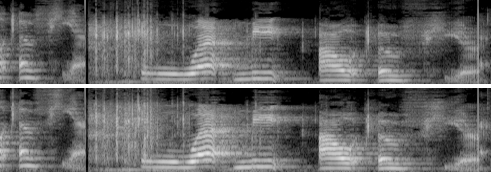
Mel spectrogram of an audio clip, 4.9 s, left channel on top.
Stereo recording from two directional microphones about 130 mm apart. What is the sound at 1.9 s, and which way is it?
Speech, 15° left (ahead or behind).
